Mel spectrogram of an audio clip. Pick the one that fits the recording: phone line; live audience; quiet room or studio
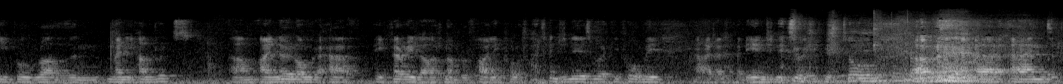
live audience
